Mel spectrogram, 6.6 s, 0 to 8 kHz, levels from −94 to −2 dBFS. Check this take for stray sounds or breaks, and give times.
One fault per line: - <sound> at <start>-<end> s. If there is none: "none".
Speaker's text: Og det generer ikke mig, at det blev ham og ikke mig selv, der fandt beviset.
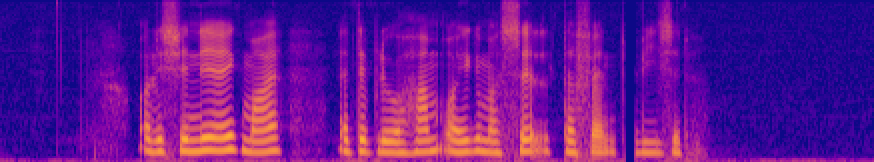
- dropout at 4.7-4.8 s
